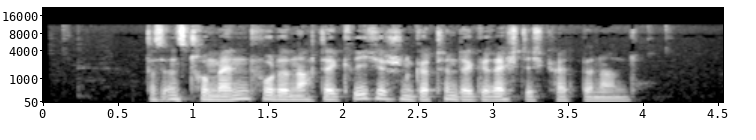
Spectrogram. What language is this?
German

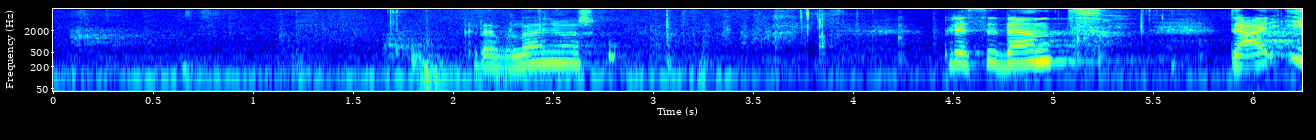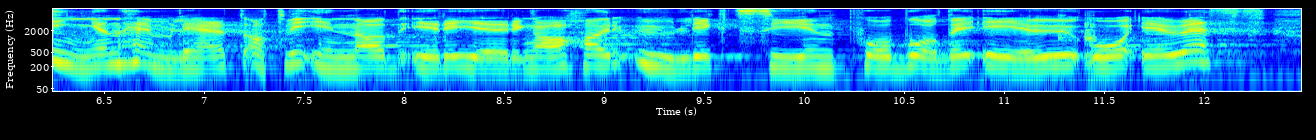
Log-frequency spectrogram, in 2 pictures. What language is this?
Norwegian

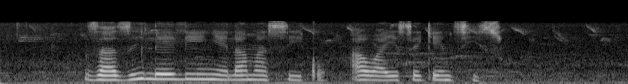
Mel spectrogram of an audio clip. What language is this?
Xhosa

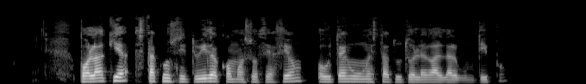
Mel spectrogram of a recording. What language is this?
Galician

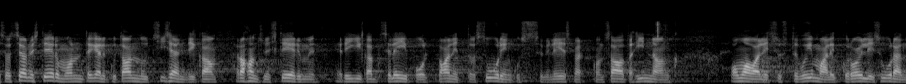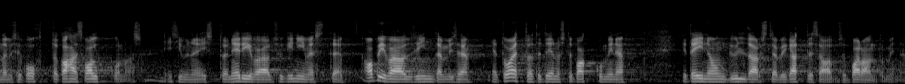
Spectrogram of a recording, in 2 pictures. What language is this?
Estonian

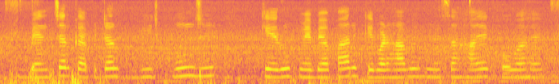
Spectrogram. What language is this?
Magahi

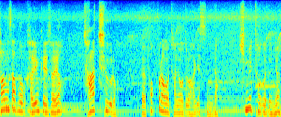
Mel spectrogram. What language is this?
Korean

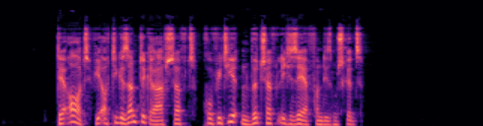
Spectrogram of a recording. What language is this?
German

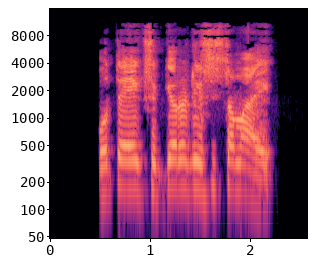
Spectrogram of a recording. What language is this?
Sindhi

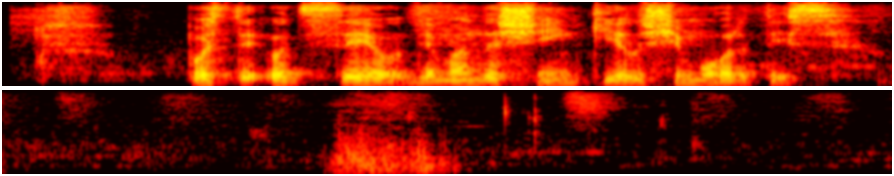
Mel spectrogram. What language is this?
Esperanto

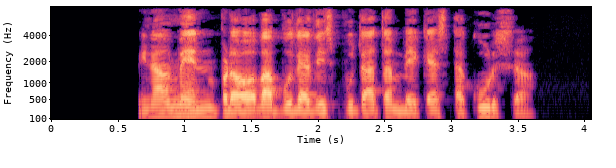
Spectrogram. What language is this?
Catalan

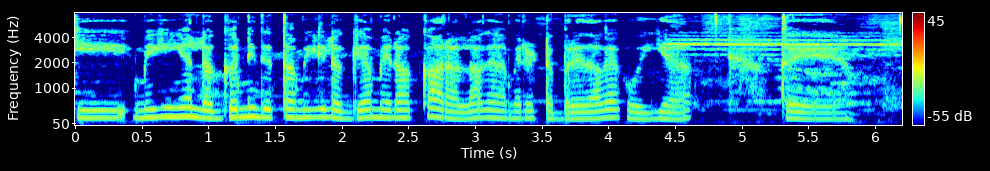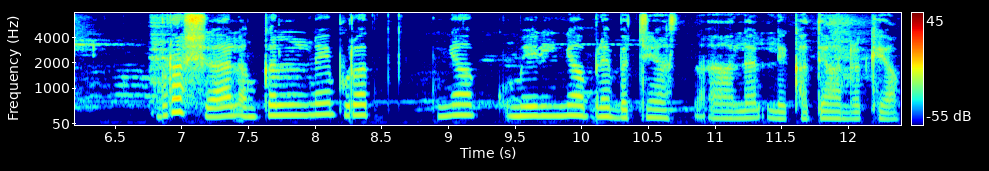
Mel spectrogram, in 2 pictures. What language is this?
Dogri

